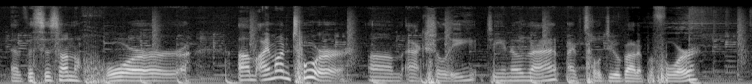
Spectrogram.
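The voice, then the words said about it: Slightly altered speech, dental aligners. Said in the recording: “if I sound differently, it's because I've got Invisalign in, and I'm horizontal.”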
